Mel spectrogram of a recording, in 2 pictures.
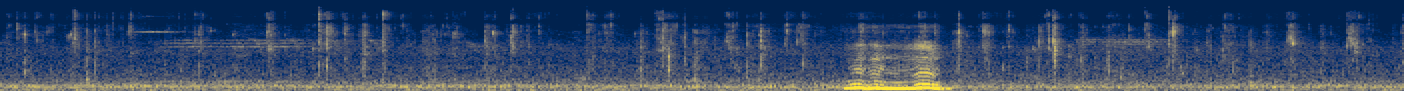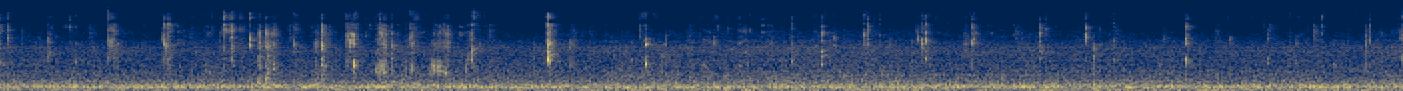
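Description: Two people chewing and biting into saucy fried chicken, with many small wet mouth clicks over a steady low hum. About nine seconds in comes a brief, loud vocal sound lasting about a second.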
